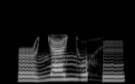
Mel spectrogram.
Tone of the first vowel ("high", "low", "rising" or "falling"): low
